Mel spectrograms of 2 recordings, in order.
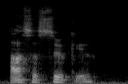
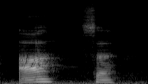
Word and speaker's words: Asakusa: Asasuku, or Asakusa. That's it.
